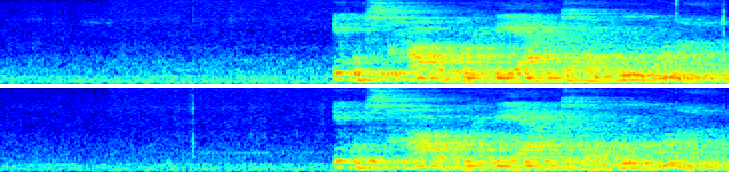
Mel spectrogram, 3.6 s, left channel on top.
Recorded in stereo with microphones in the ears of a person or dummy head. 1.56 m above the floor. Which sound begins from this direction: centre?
A woman speaking, at 1.7 s.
